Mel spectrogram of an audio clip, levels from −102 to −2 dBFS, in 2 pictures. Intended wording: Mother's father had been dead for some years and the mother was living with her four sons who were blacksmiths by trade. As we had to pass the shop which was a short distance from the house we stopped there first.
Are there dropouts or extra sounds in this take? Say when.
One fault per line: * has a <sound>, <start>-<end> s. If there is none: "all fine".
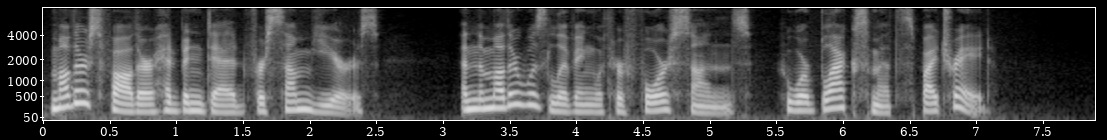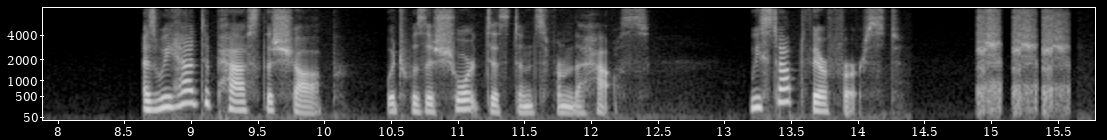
* has a laugh, 14.9-15.6 s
